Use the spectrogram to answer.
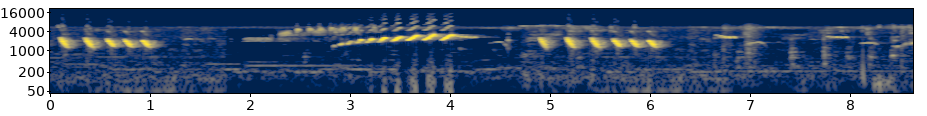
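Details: Chestnut-capped babbler (Timalia pileata) sings a long-duration variation: quick bursts of five bright notes alternating with a rising run of sharp chipping notes, repeated with little pause.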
